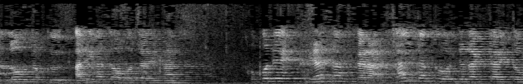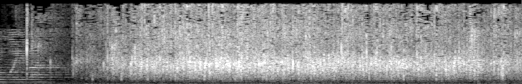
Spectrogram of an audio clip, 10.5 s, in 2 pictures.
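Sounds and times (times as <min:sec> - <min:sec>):
speech: 0:00.1 - 0:06.2
loud applause: 0:06.0 - 0:10.4.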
